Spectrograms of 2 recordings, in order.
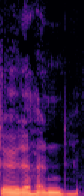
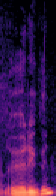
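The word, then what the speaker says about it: Erdoğan: and I think it's pronounced Erdogan, not Erdogan, was starting to interfere with the sort of secular...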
